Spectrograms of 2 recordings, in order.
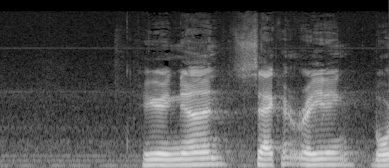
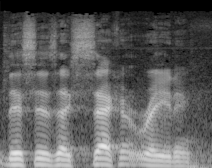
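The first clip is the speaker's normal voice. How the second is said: normal talking voice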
